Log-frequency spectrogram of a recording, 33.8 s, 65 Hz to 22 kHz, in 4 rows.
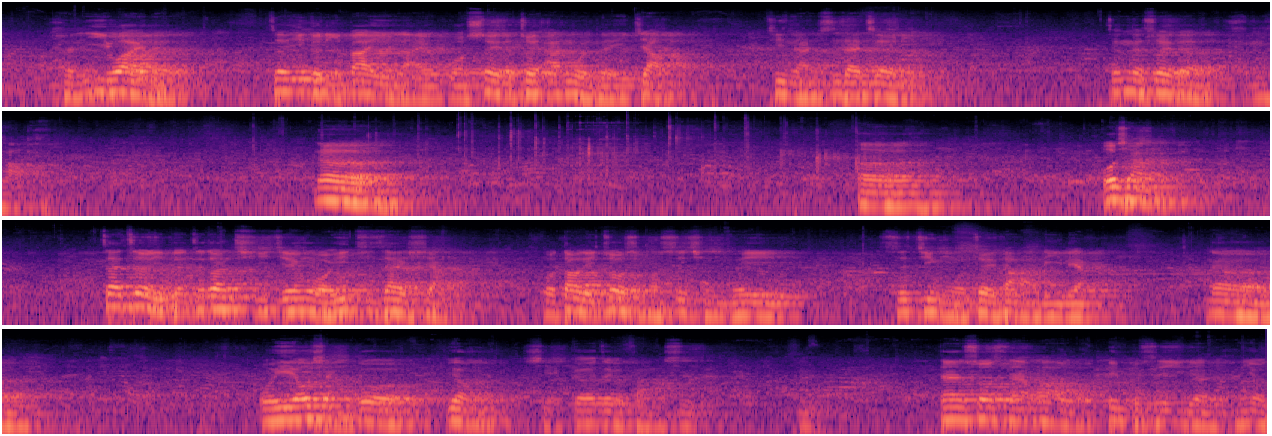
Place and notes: {
  "title": "立法院, Taiwan - the student activism",
  "date": "2014-03-27 19:34:00",
  "description": "Student activism, Rock Band songs for the student activism, Students and the public to participate live recordings, People and students occupied the Legislative Yuan\nZoom H6+ Rode NT4",
  "latitude": "25.04",
  "longitude": "121.52",
  "altitude": "11",
  "timezone": "Asia/Taipei"
}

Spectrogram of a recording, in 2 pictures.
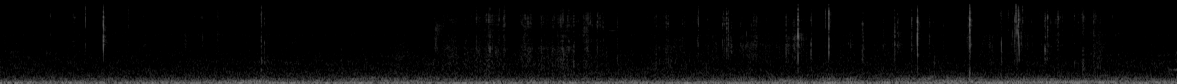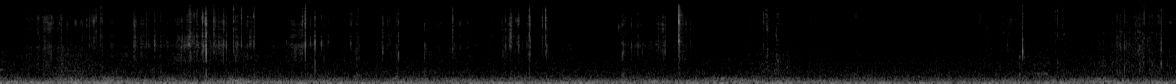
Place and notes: {
  "title": "Jardin Vagabond, rue Jules Pin, Aix-les-Bains, France - Sous le savonnier",
  "date": "2022-09-13 11:30:00",
  "description": "Collecte de graines accroupi sous le savonnier du Jardin Vagabond, quelques insectes dans la haie, oiseaux discrets de passage, une travailleuse du jardin circule avec sa brouette, la conversation s'engage. bouscarle au loin. Beaucoup de moustiques je m'en tire avec une dizaine de piqures et quelques morts par claque!",
  "latitude": "45.71",
  "longitude": "5.89",
  "altitude": "235",
  "timezone": "Europe/Paris"
}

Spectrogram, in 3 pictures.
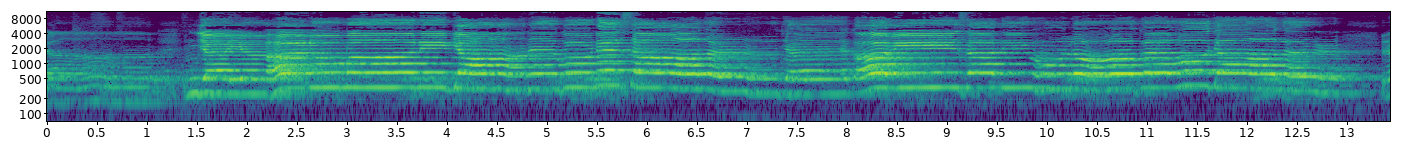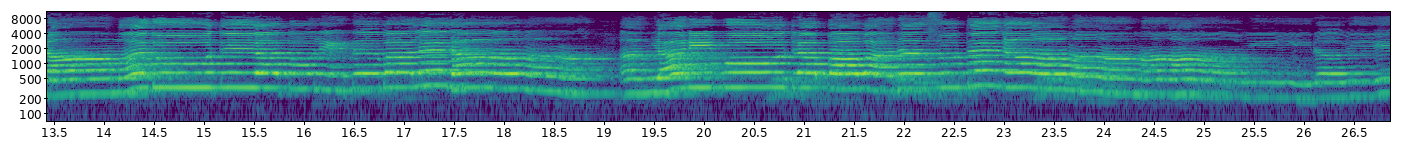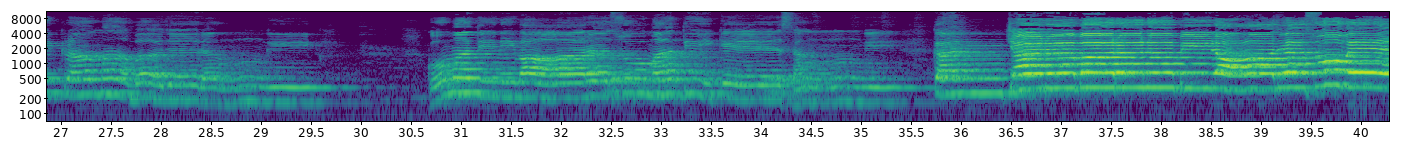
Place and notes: {
  "title": "Jaisalmer, Gadisar lake temple",
  "date": "2010-12-09 14:45:00",
  "description": "gadisar lake temple sur le tournage de RANI",
  "latitude": "26.91",
  "longitude": "70.92",
  "altitude": "229",
  "timezone": "Asia/Kolkata"
}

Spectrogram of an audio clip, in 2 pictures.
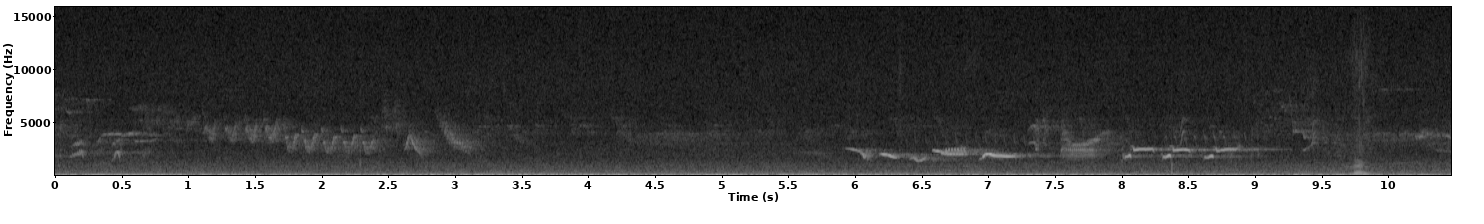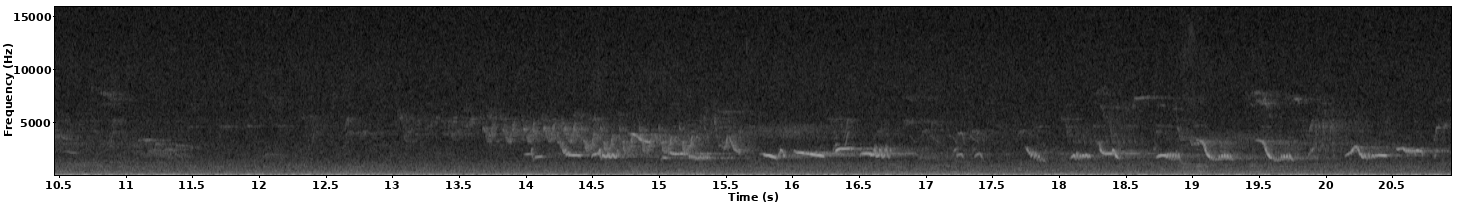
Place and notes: {
  "title": "Terschelling, Hoorn - Terschelling, Hoorn (Eendekooi / Duck cage)",
  "date": "2021-07-04 14:55:00",
  "latitude": "53.40",
  "longitude": "5.36",
  "timezone": "Europe/Amsterdam"
}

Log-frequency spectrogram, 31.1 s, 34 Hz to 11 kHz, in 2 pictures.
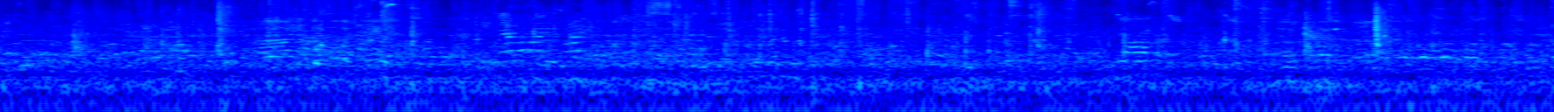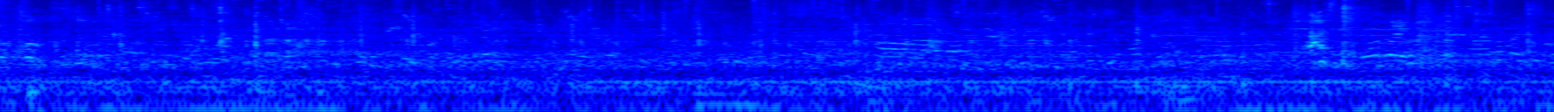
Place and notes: {
  "title": "Hawick, Scottish Borders, UK - Hawick Common Riding - mounted horse procession",
  "date": "2013-06-07 08:30:00",
  "description": "This is a part of the Hawick Common Riding Festival in which a giant horse procession around the town takes place. In Hawick, they take horse poo very seriously indeed, and in fact immediately after the horses have passed, a massive sweeping machine enters the town to tidy away all the dung IMMEDIATELY.\nRecorded with Naiant X-X microphones and Fostex FR-2LE, microphones held at around horse ankle level, about 5m away from the actual horses.",
  "latitude": "55.42",
  "longitude": "-2.79",
  "altitude": "111",
  "timezone": "Europe/London"
}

